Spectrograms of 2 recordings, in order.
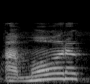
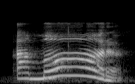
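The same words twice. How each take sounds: First: Said in the usual way. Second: AMORA called out, MO long, high and loud; calling the word. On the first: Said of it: "Chama aí a palavra". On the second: Shown as a demonstration. Teacher showing the strong syllable, calling aMOOra. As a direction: stretch and raise the MO in amora. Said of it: "o mó é a sílaba mais forte".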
